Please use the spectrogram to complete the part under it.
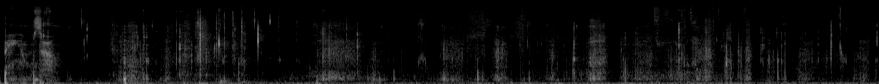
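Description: Close, crisp crunching and chewing of a Peruvian chocolate-coated waffle snack, with repeated bites and steady mastication throughout, heard up close in a quiet room.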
